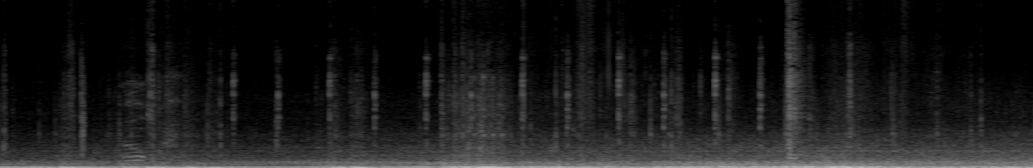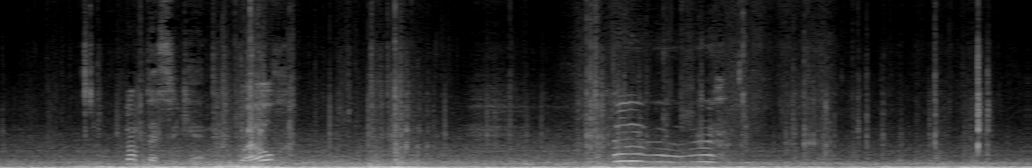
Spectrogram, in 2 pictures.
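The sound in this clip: Steady low engine and road rumble from a car driving along a multi-lane city road, continuous and fairly loud throughout, with faint voices briefly rising over the drone.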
